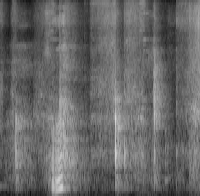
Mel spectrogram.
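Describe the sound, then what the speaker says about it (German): A knife slices apples into half-centimetre rings on a board, a few separate scraping cuts and light taps spaced out, close and clear, with a brief spoken word. "Dann schneide ich mir die Äpfel auch gleich in Scheiben."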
